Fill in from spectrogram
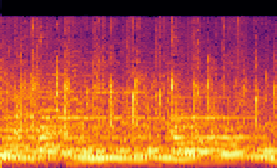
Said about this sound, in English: Clap your hands for the night school. Really, it was nice, eh? You loved it. Then clap your hands for Jesus.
